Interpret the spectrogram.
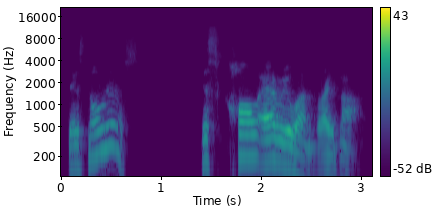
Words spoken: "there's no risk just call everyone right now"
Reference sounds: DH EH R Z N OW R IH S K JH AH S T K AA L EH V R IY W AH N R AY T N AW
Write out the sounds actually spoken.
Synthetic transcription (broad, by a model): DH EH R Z N OW L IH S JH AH S K AA L EH V R IY W AH N R AY T N AW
